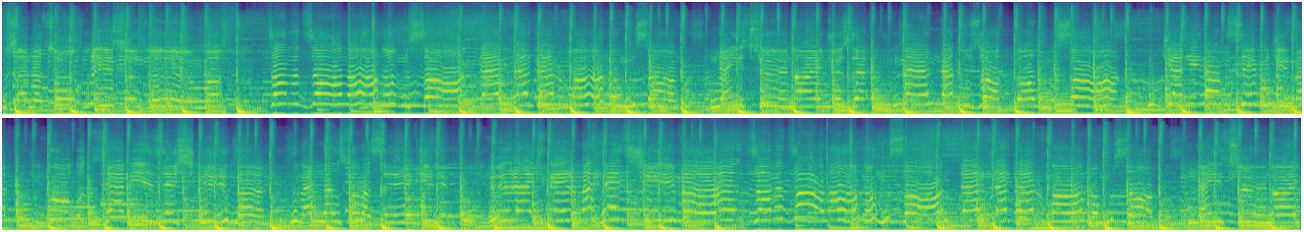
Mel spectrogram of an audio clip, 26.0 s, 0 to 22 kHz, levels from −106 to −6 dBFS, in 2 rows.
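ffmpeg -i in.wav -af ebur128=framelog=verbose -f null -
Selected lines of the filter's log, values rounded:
Integrated loudness:
  I:         -15.4 LUFS
  Threshold: -25.4 LUFS
Loudness range:
  LRA:         1.1 LU
  Threshold: -35.4 LUFS
  LRA low:   -16.0 LUFS
  LRA high:  -15.0 LUFS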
